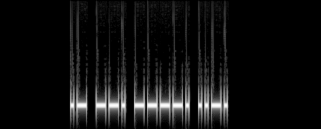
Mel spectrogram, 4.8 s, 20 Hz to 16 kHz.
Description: Morse code, heard as a keyed tone, about 25 wpm, 700 Hz. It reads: AG9F
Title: USA Call Signs - 4 Characters - Repeated 3x - 25wpm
